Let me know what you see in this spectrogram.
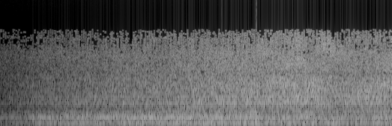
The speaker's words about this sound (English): We got into the car and drove off.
